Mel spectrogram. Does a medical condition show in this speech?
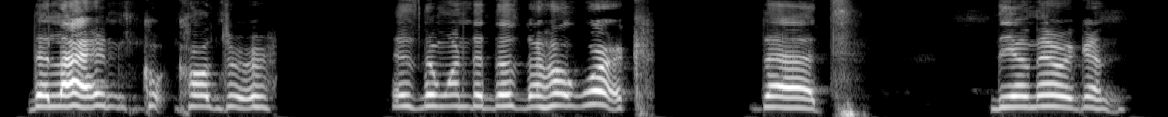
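Yes: cerebral palsy; present from birth.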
